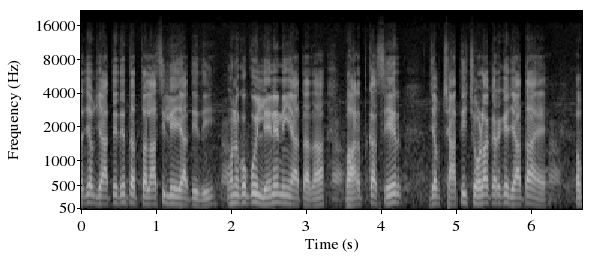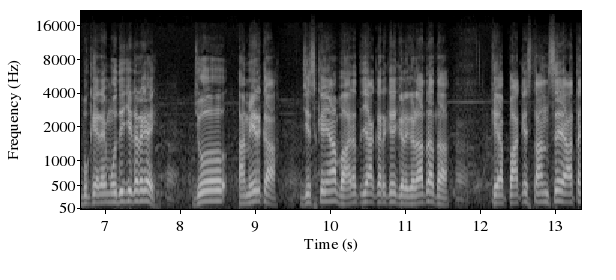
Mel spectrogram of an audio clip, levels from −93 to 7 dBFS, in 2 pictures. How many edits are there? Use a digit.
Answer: 0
